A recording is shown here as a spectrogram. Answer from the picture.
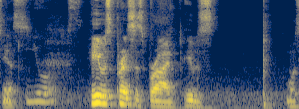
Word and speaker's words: Elwes: Carrie Yules played, I don't know how you say his name.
